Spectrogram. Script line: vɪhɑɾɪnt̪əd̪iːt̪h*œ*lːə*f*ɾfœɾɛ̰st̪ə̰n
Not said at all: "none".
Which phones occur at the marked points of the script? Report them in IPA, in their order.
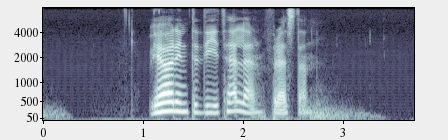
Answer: ɛ, none

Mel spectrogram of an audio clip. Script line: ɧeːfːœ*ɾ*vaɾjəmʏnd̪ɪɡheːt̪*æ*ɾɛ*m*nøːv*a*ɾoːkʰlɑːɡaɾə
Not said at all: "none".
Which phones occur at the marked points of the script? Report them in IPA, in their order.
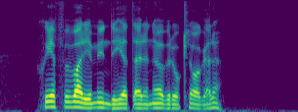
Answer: ɾ, æ, none, ə

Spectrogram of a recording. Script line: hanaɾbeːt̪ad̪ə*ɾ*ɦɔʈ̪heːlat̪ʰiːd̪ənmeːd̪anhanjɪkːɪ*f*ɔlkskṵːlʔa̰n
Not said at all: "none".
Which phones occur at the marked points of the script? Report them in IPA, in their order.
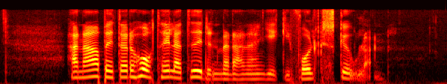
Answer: none, f

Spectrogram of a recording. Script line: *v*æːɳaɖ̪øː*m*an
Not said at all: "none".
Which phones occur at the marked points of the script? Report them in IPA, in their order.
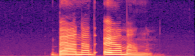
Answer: b, m

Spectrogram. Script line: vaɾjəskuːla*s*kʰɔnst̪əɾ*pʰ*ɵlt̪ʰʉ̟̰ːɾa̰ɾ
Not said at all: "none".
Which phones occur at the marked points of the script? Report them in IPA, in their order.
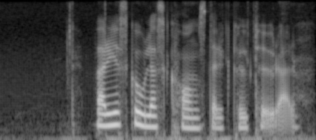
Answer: s, kʰ

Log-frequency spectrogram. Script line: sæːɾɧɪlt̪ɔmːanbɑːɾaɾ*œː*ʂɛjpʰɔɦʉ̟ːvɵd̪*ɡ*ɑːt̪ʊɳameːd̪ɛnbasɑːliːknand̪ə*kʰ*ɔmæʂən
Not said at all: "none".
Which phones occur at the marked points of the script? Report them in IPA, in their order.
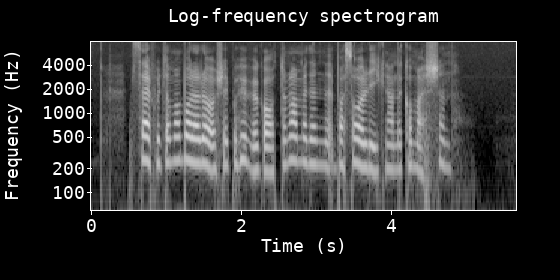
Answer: œː, ɡ, kʰ

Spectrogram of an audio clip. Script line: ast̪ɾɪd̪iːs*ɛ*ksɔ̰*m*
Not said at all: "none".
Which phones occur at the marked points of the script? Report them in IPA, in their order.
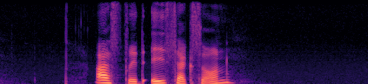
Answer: a, n

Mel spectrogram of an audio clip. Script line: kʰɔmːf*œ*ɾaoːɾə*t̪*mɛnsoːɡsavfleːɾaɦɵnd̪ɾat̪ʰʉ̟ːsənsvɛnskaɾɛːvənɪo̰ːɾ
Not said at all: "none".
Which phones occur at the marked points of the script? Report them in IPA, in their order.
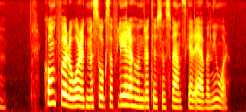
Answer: œ, t̪

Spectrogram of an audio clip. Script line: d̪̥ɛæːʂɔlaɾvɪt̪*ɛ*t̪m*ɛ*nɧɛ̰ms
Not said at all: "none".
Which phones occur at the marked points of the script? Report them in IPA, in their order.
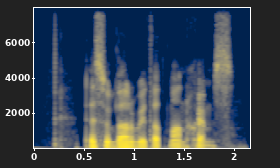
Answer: a, a

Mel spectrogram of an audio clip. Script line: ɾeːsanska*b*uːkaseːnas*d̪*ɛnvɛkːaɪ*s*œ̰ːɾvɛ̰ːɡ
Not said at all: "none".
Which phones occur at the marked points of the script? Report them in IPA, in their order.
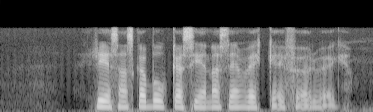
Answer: b, t̪, f

